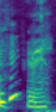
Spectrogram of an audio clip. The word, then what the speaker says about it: previa: Yeah, there's a lot that a woman's doctor can advise her about if she's got, I never pronounce this right, perhaps you can help me, placenta previa? Yeah, previa.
